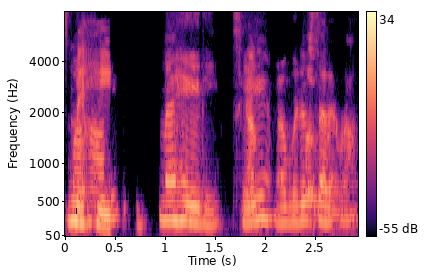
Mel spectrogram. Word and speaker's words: Mahady: I'm going to say her last name wrong, so I'm going to let you say that. It's Mahate. Mahadi? Mahadi.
